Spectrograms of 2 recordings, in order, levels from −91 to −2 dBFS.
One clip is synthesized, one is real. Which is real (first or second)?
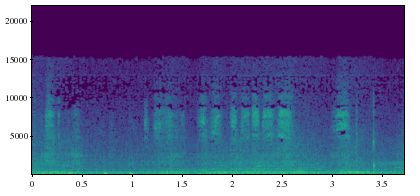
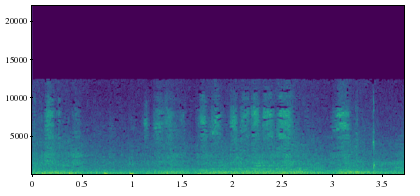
second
